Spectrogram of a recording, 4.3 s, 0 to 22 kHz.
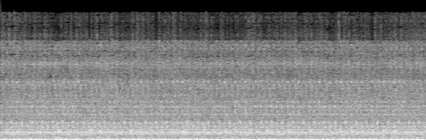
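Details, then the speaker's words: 2008 BMW R1200GS Adventure boxer twin, 26k miles, premium fuel, plugs and valves done at 16k: warm idle with low, uneven lope that rises and sags before dying; owner suspects heat related. "which maybe tells me it's heat related I have no idea"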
